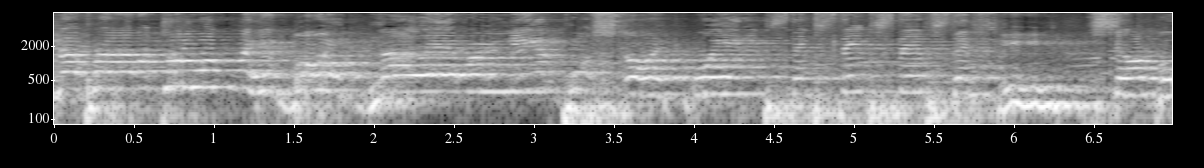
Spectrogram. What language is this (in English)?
Ukrainian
